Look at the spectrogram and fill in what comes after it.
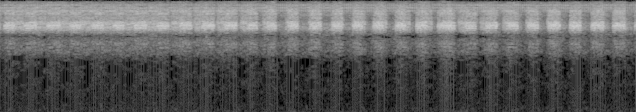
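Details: Cicadas in the southern French region of Provence during summer, producing a continuous shrill buzz that swells and fades about three times a second, the pulses growing more distinct toward the end.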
